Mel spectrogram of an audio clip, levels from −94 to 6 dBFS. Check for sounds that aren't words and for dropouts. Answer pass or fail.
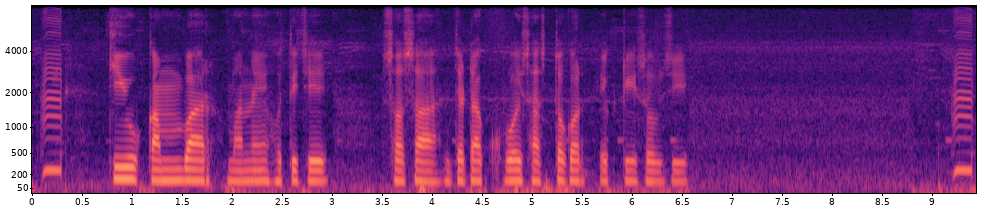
pass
